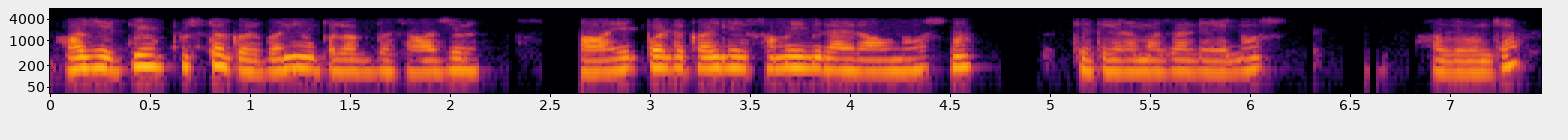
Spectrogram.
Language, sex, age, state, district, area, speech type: Nepali, male, 18-30, West Bengal, Darjeeling, rural, conversation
